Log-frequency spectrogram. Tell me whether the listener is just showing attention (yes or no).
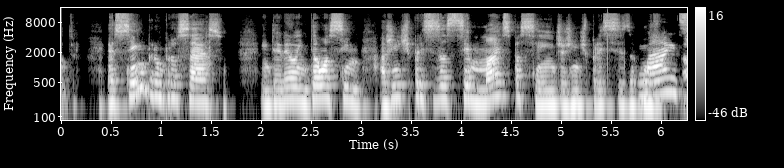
no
